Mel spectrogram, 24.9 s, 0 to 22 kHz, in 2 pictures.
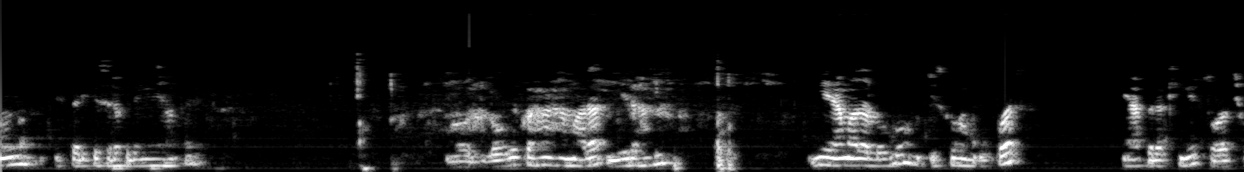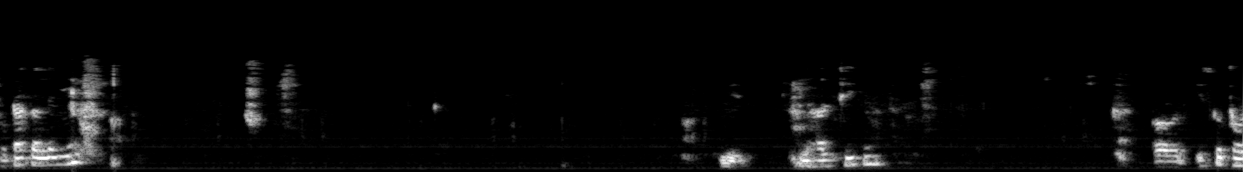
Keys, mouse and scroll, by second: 3.3 click, 3.9-4.3 scroll down 1, 4.6 scroll up 1, 5.9 F4, 6.7-11.0 drag, 11.0-11.7 scroll up 1, 11.7-12.3 scroll down 1, 13.3-15.5 shift+drag, 15.5-16.4 scroll up 1, 16.4 click, 17.7-19.3 scroll down 1, 19.3 click, 20.9-21.4 scroll down 1, 22.5-23.1 scroll up 1, 23.3 scroll down 1, 23.8 click.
